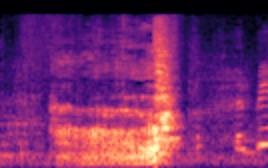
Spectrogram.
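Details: Three-year-old female ridgeback and boxer cross, told to speak on command, gives a drawn-out low grumbling growl that swells into a short loud bark-like burst, then falls quiet.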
